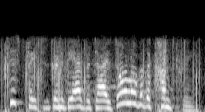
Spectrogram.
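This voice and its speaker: A woman's voice: high voice, expressive, rapid-fire. A woman playing a headstrong, disillusioned young American woman in 1940s radio drama style. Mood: urgent, practical. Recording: dull, faintly noisy 1940s radio recording.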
